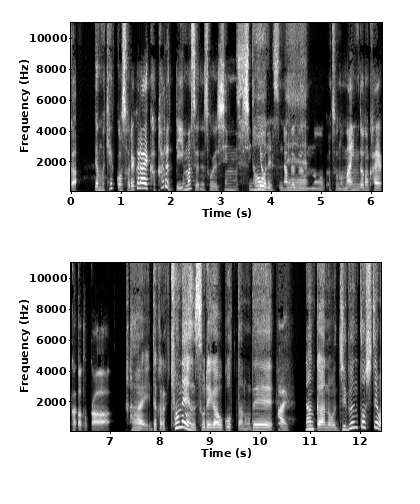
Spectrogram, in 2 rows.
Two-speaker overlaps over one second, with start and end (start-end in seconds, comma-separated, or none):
3.3-4.8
